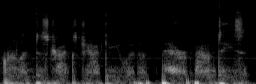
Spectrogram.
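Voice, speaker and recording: Whispering breathily throughout, the ASMR video's male host softly recaps events. He keeps his phrases short and measured.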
